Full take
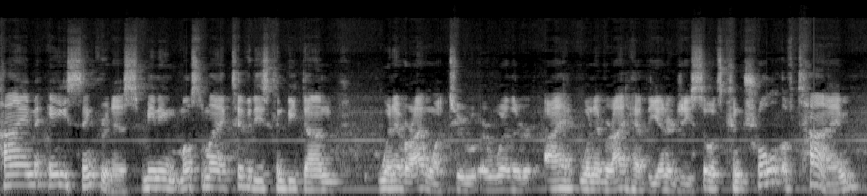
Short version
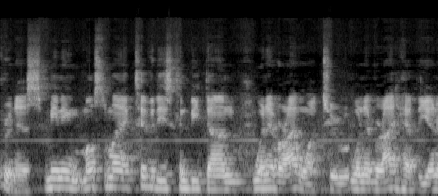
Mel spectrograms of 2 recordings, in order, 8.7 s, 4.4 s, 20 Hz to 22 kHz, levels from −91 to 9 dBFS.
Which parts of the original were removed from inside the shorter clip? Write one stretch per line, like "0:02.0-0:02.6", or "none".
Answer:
0:03.4-0:03.7
0:04.7-0:05.8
